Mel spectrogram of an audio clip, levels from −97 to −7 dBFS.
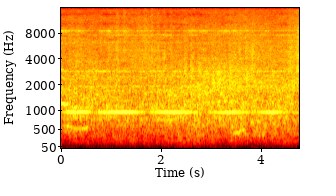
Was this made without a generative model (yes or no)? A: no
